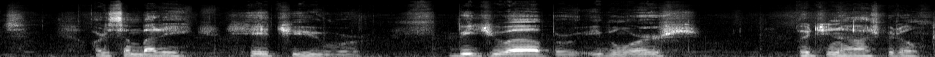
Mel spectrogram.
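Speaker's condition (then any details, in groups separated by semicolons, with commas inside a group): Cerebral palsy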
